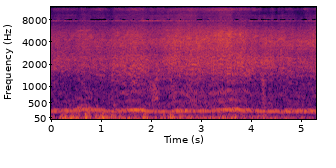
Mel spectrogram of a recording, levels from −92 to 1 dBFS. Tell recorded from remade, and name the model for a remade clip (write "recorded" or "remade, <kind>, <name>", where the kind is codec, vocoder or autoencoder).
remade, vocoder, Vocos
